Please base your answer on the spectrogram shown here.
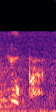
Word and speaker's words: Cooper: Y en el libro Leyenda del Padre de Miguel Rodríguez, aparezco así como Cupa Cooper, porque en alemán Cooper se pronuncia Cupa.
